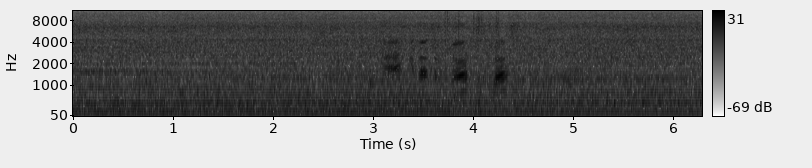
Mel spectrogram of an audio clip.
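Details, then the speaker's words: Toyota Dyna Rino 115PS diesel after repair, revved up, positive battery cable disconnected: steady diesel idle with even low drumming keeps running, no die-off; the alternator is charging again. "teman-teman sudah tidak mati mesinnya sekali lagi kita coba sekali lagi kita tidak mati jadi dinamo Strom atau alternator sudah berfungsi kembali"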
